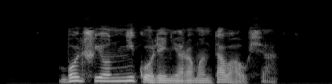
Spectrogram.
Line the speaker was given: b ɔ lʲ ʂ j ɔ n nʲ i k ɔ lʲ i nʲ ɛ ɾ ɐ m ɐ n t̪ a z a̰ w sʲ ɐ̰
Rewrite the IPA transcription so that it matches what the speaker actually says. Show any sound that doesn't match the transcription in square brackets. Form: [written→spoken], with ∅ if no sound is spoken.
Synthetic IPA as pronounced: b ɔ lʲ ʂ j ɔ n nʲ i k ɔ lʲ i nʲ ɛ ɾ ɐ m ɐ n t̪ a [z→v] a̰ w sʲ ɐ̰

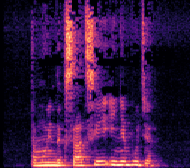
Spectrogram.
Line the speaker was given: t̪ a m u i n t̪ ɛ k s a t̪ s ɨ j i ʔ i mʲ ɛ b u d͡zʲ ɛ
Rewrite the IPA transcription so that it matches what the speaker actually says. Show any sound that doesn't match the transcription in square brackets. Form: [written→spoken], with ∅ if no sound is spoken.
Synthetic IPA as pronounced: t̪ a m u i n [t̪→d̪] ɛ k s a t̪ s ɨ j i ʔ i [mʲ→nʲ] ɛ b u d͡zʲ ɛ

